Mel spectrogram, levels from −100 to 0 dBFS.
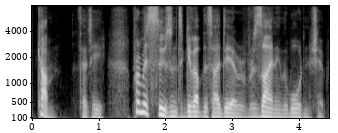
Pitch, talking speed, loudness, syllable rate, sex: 115 Hz, 190 wpm, -20 LUFS, 6.1 syllables/s, male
